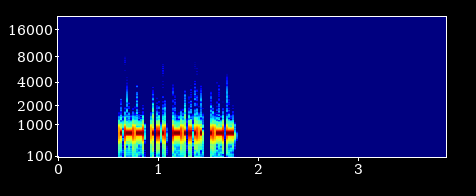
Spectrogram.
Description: Morse code, heard as a keyed tone, about 44 wpm, 700 Hz. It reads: WS6W
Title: USA Call Signs - 4 Characters - Repeated 3x - 45wpm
